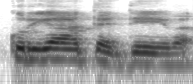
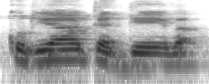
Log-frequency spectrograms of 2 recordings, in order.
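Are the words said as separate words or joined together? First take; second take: joined; joined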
